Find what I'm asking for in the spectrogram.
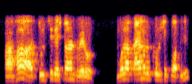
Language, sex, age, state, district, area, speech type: Marathi, male, 18-30, Maharashtra, Washim, rural, conversation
